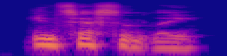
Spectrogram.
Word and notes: incessantly: Australian English

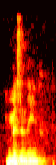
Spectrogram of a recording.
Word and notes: mezzanine: British English

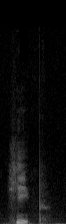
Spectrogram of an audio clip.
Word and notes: heap: American English

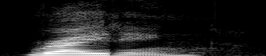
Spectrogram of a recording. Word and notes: writing: American English

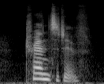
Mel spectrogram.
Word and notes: transitive: American English

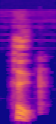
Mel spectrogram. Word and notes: hoop: Australian English

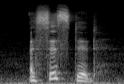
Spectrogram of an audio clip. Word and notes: assisted: American English

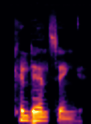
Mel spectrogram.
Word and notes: condensing: American English

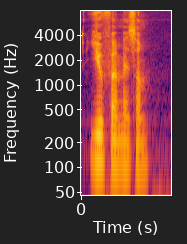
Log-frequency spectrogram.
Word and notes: euphemism: American English

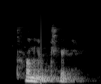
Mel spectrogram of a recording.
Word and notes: promontory: British English

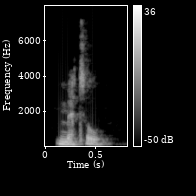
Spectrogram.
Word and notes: mettle: British English

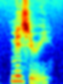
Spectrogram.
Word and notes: misery: American English

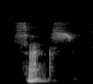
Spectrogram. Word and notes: sax: British English

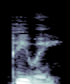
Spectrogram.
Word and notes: peewee: Australian English

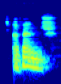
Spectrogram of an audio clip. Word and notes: avenge: British English

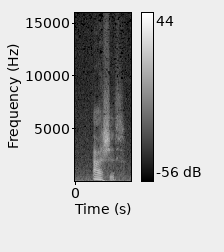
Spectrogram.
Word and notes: ashes: American English

